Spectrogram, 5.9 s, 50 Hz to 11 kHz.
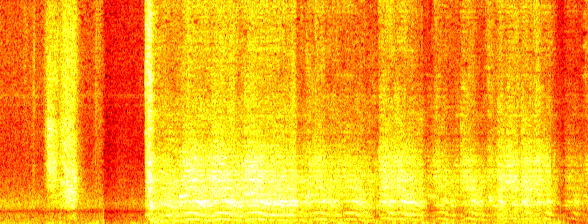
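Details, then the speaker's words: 1963 International 549 engine with two distributors, cranked on ether starting fluid only, no gasoline: starter churns, then a few ragged firings flare up and stumble without settling; trying to catch on ether. "Right now I've just got starting fluid, some ether, just to see if it'll catch anything and go."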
